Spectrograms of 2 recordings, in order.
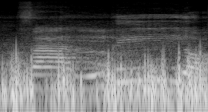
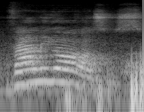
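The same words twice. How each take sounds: First: "Valio" drawn out as va, li, o; loud, split "Valio", each vowel held; syllable by syllable. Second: Said in the usual way. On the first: Shown as a demonstration. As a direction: separate the li from the o in "Valio". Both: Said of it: "O li separa do o".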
